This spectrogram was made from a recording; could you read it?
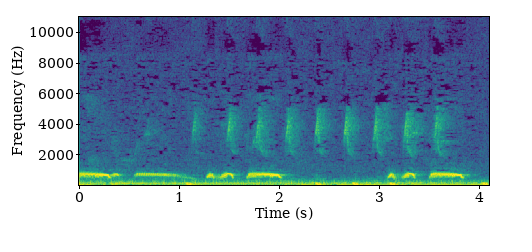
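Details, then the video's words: A spotted dove coos in rain and wind, long soft notes and quick doubled ones, as another bird chirps about eight times in an even, high series above a constant low hum. "Thời tiết mưa gió ace vào nghe cu gáy gù cả ngày"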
